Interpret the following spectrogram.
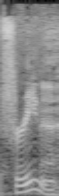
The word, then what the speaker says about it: Farinha: are joined by a special guest uh lisa farina am i pronouncing your last name correctly yes is that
